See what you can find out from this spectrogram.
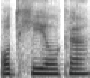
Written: odchýlka

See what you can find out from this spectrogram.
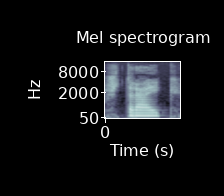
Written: štrajk

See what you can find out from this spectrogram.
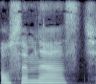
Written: osemnásť

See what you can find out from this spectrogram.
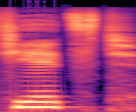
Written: tiecť

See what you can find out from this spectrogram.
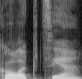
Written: kolekcia

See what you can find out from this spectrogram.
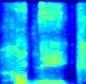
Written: chodník

